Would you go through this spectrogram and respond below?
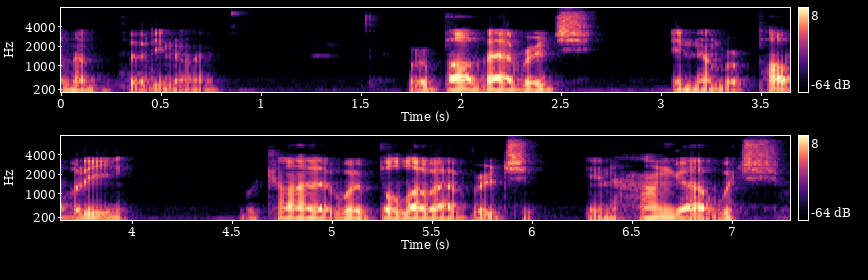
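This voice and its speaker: An Australian man with a hoarse voice, giving blunt, conversational opinion commentary in his vlog. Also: low voice. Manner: blunt, conversational, thinking aloud. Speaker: vlogger.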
